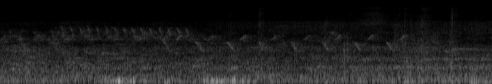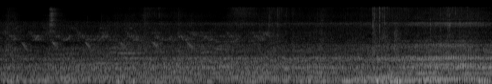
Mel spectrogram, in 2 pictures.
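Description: A bird calls over and over with short, falling chirps, against low wind rumble on the microphone. In the last few seconds a motor engine grows louder.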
